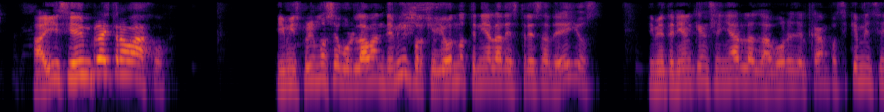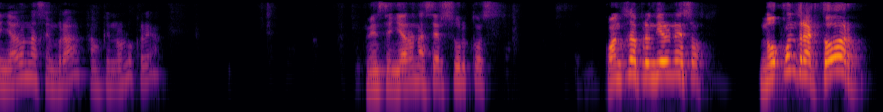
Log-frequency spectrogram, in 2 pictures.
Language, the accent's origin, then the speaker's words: Spanish; Guadalajara, Jalisco, Mexico; yo crecí en Guadalajara, ya les dije. Pero mis primos estaban en el rancho.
